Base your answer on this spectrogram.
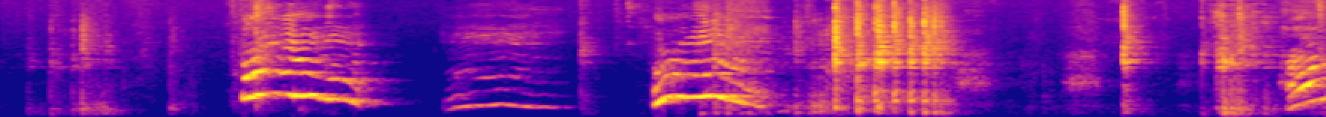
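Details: German Shepherd getting upset because he cannot puncture a small buoy he is attacking: loud, drawn-out whining yelps that rise and fall, interspersed with harsher barking bursts and brief pauses.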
